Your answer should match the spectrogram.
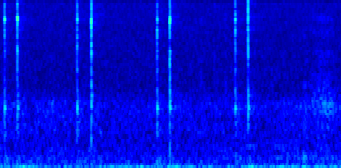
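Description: Sharp, crisp clicks come in close pairs, about four double-clicks spaced evenly, close and distinct over a quiet background, as a mouse presses an unenroll button on an eLearning platform.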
